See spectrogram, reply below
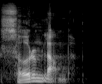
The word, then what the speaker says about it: Sörmland: Idag har jag den stora äran att få samtala om märkliga händelser i landskapet Södermanland, som vanligare kanske uttalas Sörmland.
